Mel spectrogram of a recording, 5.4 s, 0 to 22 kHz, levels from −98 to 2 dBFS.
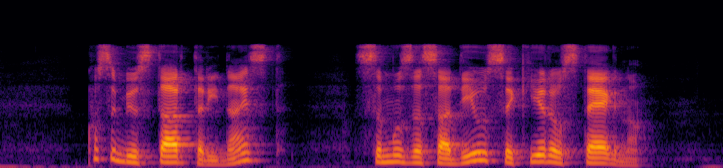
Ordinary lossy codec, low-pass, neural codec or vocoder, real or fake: none; 7.2 kHz; none; real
